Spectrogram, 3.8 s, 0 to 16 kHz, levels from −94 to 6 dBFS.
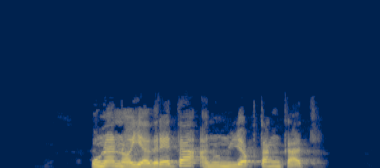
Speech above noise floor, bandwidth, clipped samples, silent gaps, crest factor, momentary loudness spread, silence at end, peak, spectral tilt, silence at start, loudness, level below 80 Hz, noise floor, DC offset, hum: over 76 dB; 6 kHz; under 0.1%; none; 14 dB; 7 LU; 0.75 s; -2 dBFS; -8.5 dB/octave; 0.95 s; -14 LUFS; -62 dBFS; under -90 dBFS; under 0.1%; none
